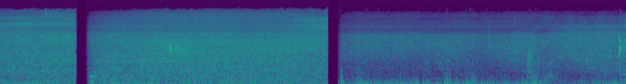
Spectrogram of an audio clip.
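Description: Wind buffeting the microphone: a steady rushing noise with low rumbling gusts, broken twice by a brief moment of silence.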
